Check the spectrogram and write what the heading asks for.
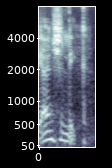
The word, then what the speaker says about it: Angelique: correctly but yes yes written down like angelica just to make sure but you just say angelique angelique welcome to the preference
